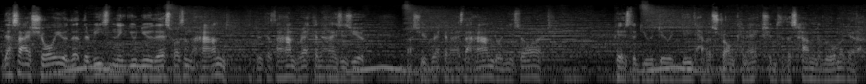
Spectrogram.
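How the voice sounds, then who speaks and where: A man playing an enigmatic therapist in a fan audio drama, asking probing questions in a formal, measured, wry way. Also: lowish voice, little pitch movement, over loud music, lightly acted. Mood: probing, sceptical.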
